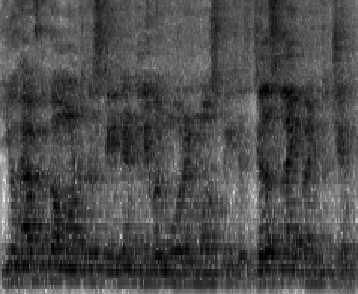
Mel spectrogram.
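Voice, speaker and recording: Talking at a fairly quick pace in a Haryana accent, a man is heard with audible room echo. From India, Haryana. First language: Haryanvi. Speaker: experienced club member, speaker. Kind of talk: motivational speech.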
